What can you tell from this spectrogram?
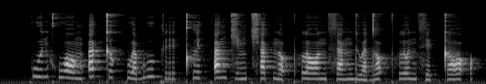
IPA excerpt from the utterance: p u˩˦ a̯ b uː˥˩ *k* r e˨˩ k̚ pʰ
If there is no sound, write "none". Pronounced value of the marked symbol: k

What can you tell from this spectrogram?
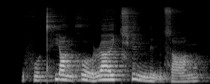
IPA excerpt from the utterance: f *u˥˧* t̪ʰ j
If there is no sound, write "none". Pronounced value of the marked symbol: u˧˥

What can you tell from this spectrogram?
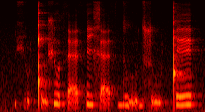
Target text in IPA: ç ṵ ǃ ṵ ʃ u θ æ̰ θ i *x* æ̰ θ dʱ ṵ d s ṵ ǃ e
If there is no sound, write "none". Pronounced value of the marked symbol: x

